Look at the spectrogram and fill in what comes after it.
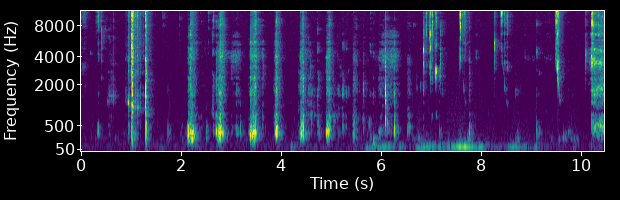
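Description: Faint chewing of a crunchy Java Chip Oreo cookie: short, irregular crunches about two or three a second as the chocolate wafer is bitten and chewed.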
